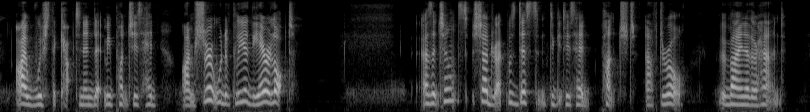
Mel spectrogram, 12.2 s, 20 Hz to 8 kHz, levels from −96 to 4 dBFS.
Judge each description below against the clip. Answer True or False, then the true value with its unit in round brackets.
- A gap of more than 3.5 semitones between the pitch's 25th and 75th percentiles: True (3.9 semitones)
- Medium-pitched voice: False (235 Hz)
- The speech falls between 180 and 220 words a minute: True (185 wpm)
